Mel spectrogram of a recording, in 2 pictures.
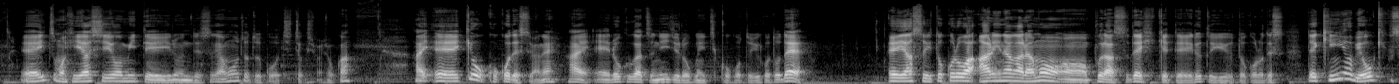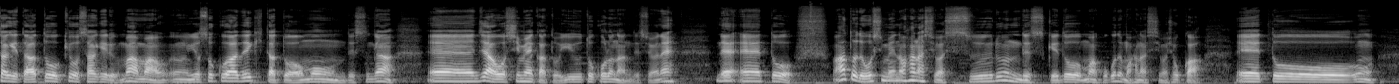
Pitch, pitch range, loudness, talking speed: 125 Hz, 100-150 Hz, -17 LUFS, 390 characters per minute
